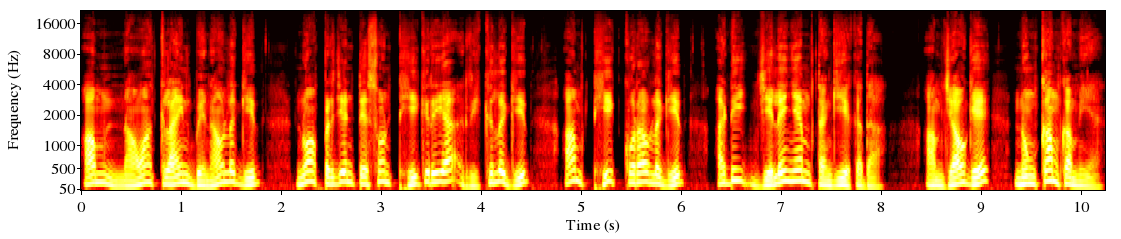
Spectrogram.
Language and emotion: Santali, disgusted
